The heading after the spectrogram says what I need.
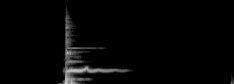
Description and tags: Small flask stuck in a mug which i dropped on the floor.
interesting sound which i then recorded three times slightly different microphone settings.
Used Swissonic Digital Recorder with stereo mics.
